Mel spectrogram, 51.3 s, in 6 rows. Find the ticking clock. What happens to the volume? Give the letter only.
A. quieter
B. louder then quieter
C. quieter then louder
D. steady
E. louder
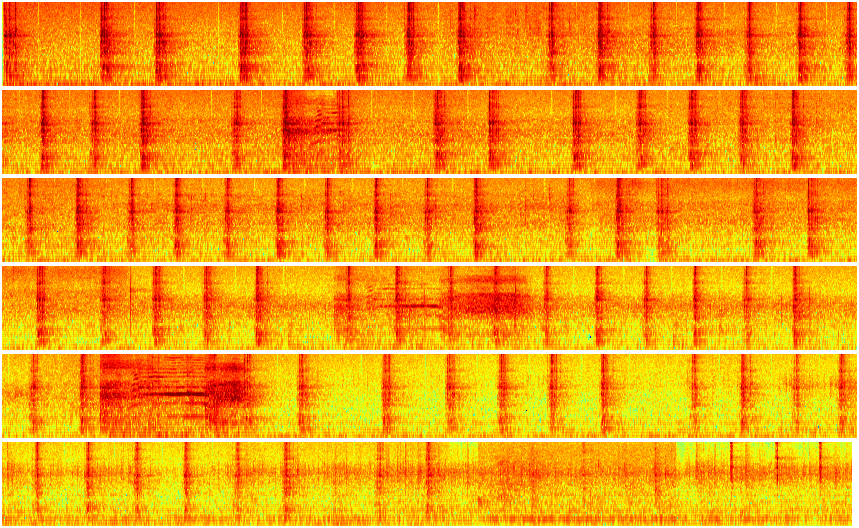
A.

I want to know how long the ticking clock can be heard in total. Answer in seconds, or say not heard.
51 s.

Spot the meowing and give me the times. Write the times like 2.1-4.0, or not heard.
11.3-12.0, 28.9-30.9, 35.1-36.6.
